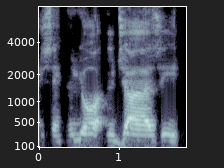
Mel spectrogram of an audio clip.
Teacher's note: when you say New York, you got to have that nasal sound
